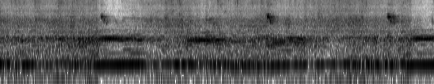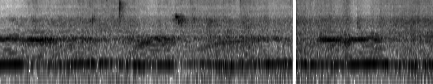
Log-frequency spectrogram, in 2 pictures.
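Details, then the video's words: Rainy-day frog chorus in a provincial backyard, described as cow-like: an unbroken low drone with rhythmic, buzzy pulsed calls recurring every couple of seconds, plus one sharp click near the end. "NOISY FROG SOUNDS LIKE A COW IN OUR BACKYARD ON A RAINY DAY"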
